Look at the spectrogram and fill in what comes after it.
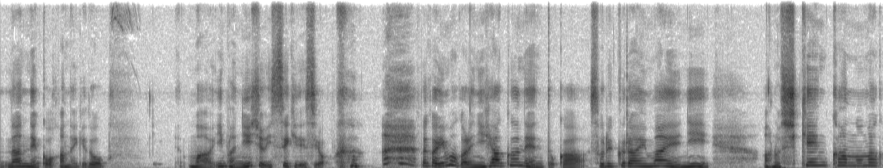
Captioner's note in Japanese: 笑い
